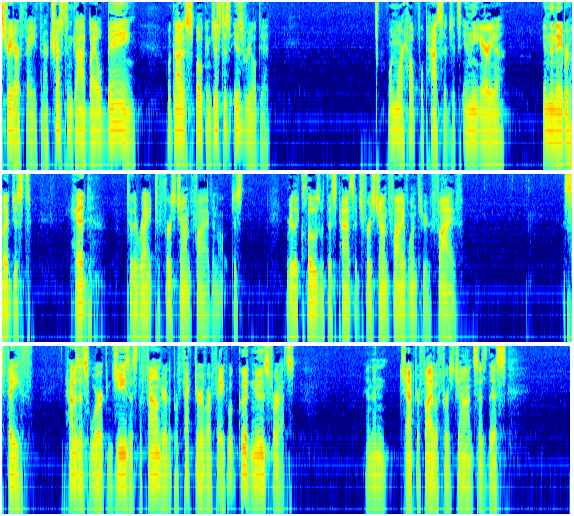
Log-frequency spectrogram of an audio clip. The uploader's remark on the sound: Recorded live at Bethany Bible Church on 4/7/19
